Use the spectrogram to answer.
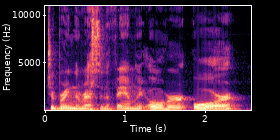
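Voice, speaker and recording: Male teacher, medium-pitched, instructional read-aloud delivery with explanatory asides and questions. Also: normal speed.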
